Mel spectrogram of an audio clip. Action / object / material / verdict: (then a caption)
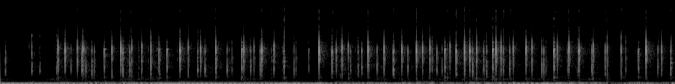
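tap / mechanical keyboard with metal case and plastic keycaps / plastic, metal / none. Two hands type with their fingertips on a Zoom65 65% mechanical keyboard resting on a desk mat. It has a dark, likely aluminum case, white and grey SA-profile plastic keycaps, and lubed switches. A rapid, steady stream of short, crisp key taps is heard over a low background hum.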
